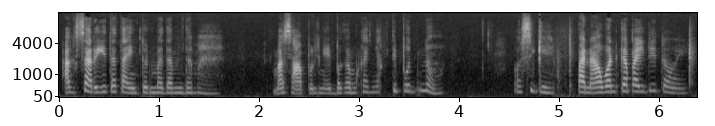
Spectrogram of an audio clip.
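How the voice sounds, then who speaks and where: High-voiced, earnest young Filipino woman played by an actress. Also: steady tone, fairly quick, a bit bright, natural voice. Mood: concerned, probing. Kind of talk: audio drama acting. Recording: faint background noise.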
